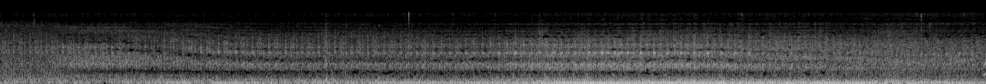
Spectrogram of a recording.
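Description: A hydraulic loader whines as its bucket lifts.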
